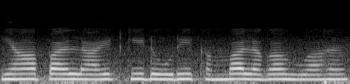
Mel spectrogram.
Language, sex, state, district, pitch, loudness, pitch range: Hindi, female, Chhattisgarh, Bilaspur, 240 Hz, -12 LUFS, 235-245 Hz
